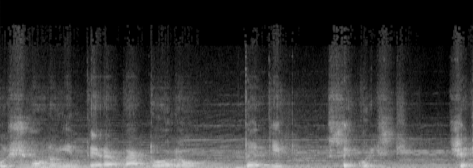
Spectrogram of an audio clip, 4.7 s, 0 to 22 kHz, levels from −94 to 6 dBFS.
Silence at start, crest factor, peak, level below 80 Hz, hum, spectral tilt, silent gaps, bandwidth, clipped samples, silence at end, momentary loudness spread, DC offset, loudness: 0 s; 18 dB; 0 dBFS; -40 dBFS; none; -5.5 dB/octave; none; 15 kHz; under 0.1%; 0 s; 11 LU; under 0.1%; -18 LUFS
